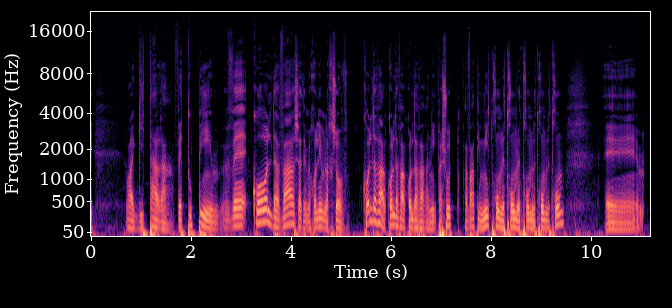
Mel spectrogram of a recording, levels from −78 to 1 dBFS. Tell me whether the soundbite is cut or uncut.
uncut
